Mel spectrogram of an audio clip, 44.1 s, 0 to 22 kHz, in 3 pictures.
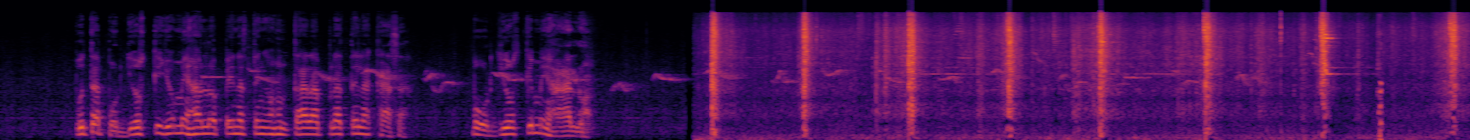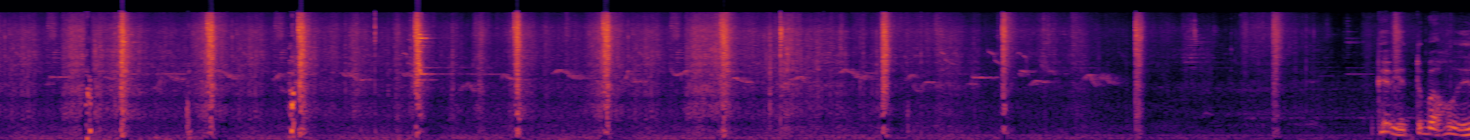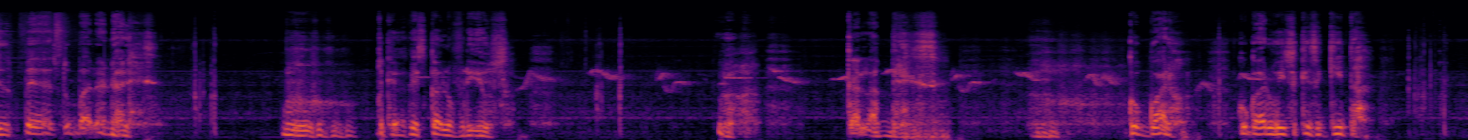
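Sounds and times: birds chirping faintly: 0.4 - 44.0
machete slashing through weeds: 7.0 - 28.0.

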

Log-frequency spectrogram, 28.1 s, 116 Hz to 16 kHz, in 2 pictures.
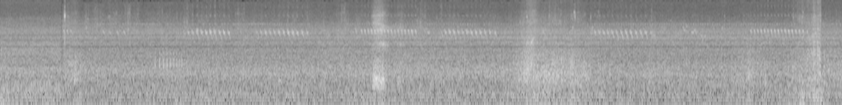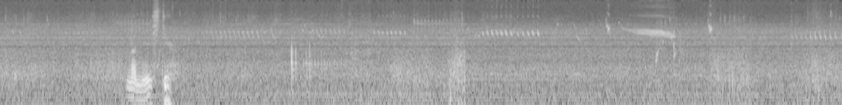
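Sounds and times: outdoor hiss: 0.0 - 28.0
rustling noises: 1.0 - 4.2, 8.4 - 10.0, 12.3 - 17.1, 19.4 - 22.0, 25.9 - 28.0.

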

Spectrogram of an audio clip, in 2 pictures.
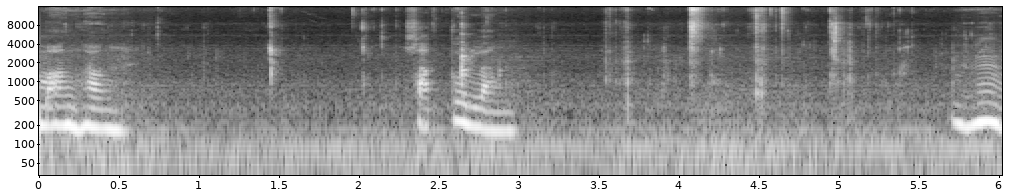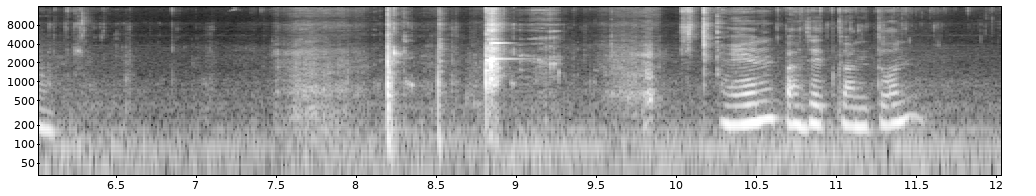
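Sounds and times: person chewing crunchily: 3.5 - 9.5.

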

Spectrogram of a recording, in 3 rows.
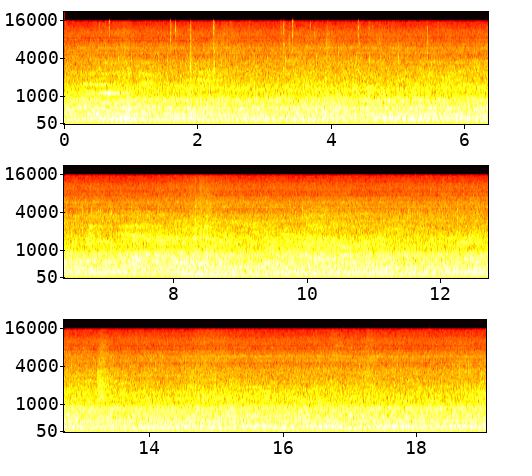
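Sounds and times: low mechanical hum: 0.0 - 19.0
faint voices: 0.2 - 13.7.

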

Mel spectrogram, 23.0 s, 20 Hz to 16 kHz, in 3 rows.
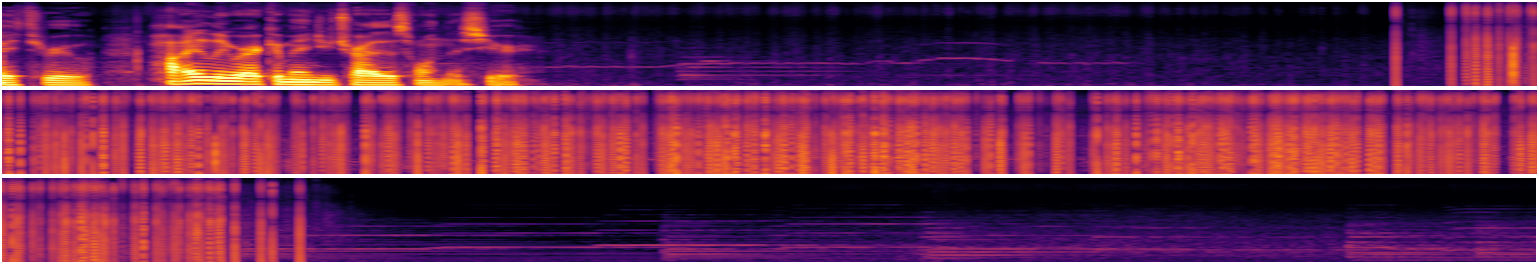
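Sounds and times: fountain firework crackling and hissing: 0.0 - 17.0.

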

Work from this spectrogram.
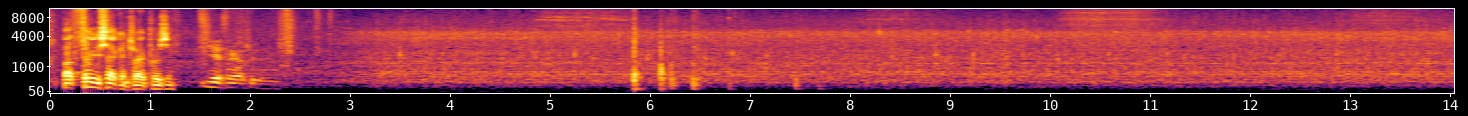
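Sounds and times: water spray hissing on window: 3.2 - 14.0.

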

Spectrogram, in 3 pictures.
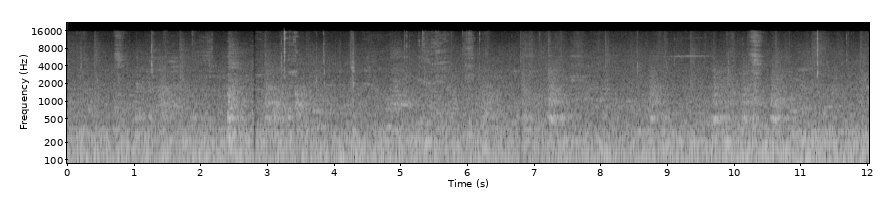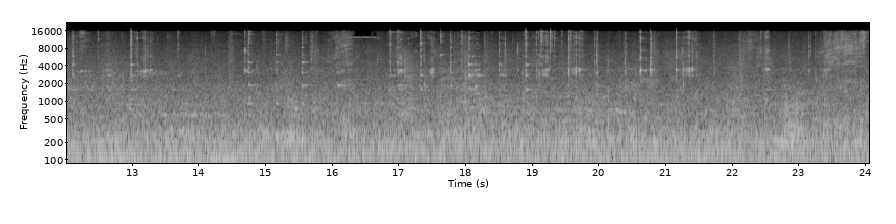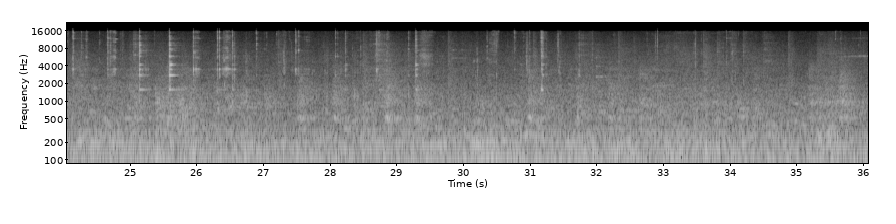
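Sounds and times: cutlery clinking against ceramic bowl: 10.6 - 32.5.

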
